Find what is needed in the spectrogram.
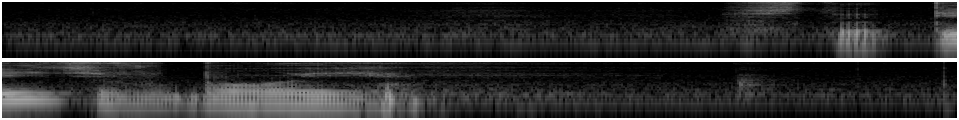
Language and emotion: Russian, sad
